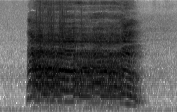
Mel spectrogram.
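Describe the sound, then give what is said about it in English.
A single loud, sustained cathartic human scream lasting about a second and a half, harmonically rich and strained, starting abruptly and trailing off, with no talking. “Let's do a cathartic scream together for Wednesday, for the hump day.”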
